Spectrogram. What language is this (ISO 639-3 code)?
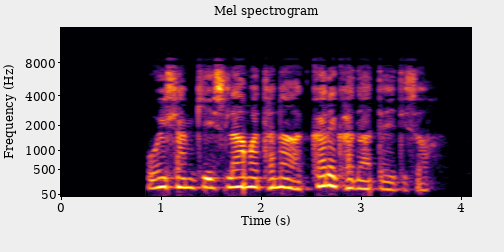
gwt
